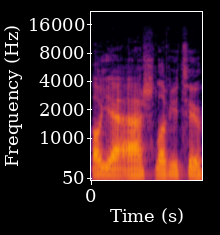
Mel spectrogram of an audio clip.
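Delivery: very robotic, flat, machine-like voice. Imitating a recorded voice answering someone: robotic voice imitating Ian. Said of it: "in Ian's voice in a very robotic way".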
